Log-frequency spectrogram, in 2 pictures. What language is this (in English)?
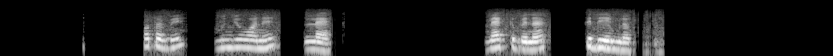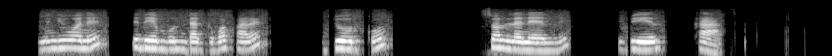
Wolof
